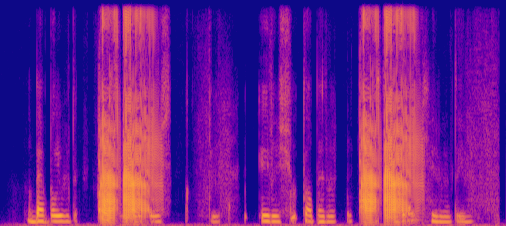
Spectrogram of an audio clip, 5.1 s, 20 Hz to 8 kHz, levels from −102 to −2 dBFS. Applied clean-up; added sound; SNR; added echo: neural diffusion model UNIVERSE++.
